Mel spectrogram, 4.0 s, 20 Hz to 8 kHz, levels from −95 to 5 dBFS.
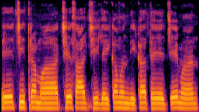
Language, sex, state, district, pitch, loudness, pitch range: Chhattisgarhi, male, Chhattisgarh, Sarguja, 135 Hz, -13 LUFS, 130-145 Hz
